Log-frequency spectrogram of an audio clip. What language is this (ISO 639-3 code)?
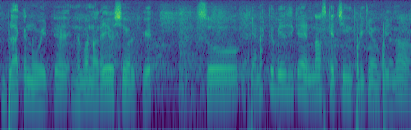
tam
